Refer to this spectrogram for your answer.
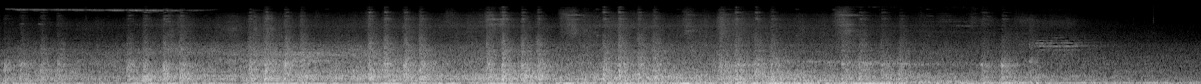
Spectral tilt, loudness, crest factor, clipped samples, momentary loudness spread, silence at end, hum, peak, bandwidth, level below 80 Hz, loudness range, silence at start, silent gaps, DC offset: -6.5 dB/octave; -21 LUFS; 18 dB; under 0.1%; 9 LU; 0 s; none; -2 dBFS; 15 kHz; -22 dBFS; 4 LU; 0 s; none; under 0.1%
